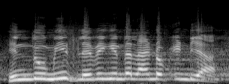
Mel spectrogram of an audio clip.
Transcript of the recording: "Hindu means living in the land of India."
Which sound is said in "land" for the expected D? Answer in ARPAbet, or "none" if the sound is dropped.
D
